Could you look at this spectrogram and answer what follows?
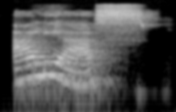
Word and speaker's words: aliás: Aliás é uma palavra oxítona terminada em as. É uma oxítona terminada em as, pessoal? É, né, gente? Aliás, né? A sílaba tônica é esse as que está no final, então ela é oxítona e termina em as, né?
